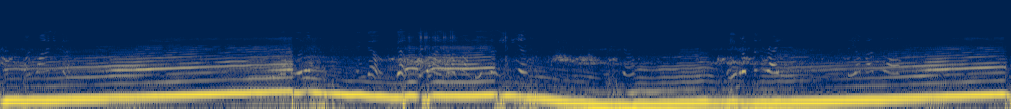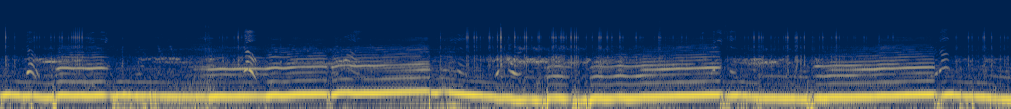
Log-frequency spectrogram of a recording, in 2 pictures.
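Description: Mazda Miata's four-cylinder engine, heard from inside the car during an autocross run, its revs climbing and dropping over and over as it accelerates between cones and lifts for turns.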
